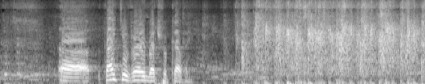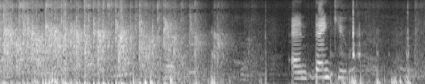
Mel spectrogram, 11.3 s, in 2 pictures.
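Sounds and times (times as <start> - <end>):
speech: 0.0 - 2.6, 9.6 - 10.5
audience clapping for a team: 3.1 - 8.9.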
